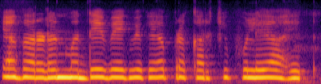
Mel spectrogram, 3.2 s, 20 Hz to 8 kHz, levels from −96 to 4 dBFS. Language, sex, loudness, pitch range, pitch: Marathi, female, -12 LUFS, 260-275 Hz, 270 Hz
